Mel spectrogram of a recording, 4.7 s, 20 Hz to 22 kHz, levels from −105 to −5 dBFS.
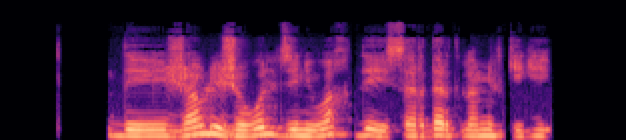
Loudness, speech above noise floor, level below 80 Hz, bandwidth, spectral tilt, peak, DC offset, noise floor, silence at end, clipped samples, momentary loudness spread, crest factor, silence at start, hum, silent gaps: -22 LUFS; over 69 dB; -68 dBFS; 11 kHz; -6.5 dB/octave; -8 dBFS; under 0.1%; under -90 dBFS; 0.55 s; under 0.1%; 11 LU; 16 dB; 0.8 s; none; none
